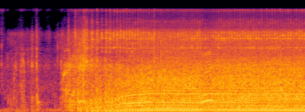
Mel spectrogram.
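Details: Briggs & Stratton plastic lawn mower that wouldn't start because of a worn-out brake cable; after a few pulls it catches and settles into a steady, even drone with no misses or surging, running properly.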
